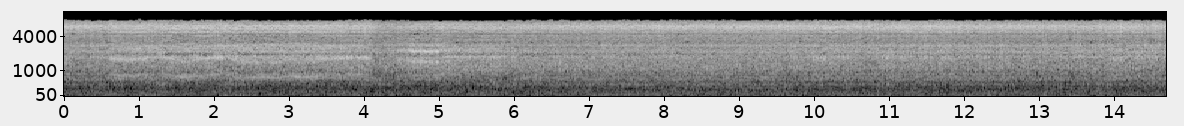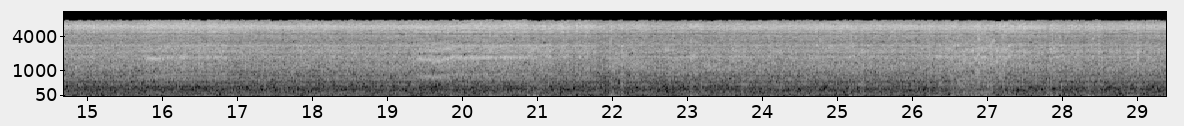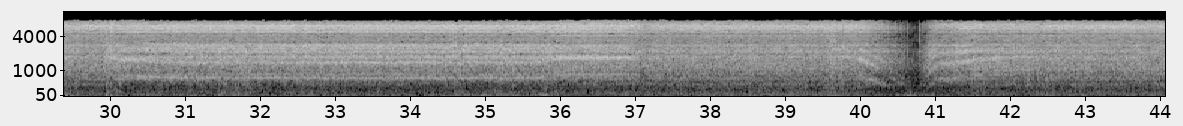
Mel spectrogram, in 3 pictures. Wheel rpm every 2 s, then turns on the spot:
230, 220, 220, 230, 230, 230, 230, 230, 230, 230, 230, 230, 230, 240, 230, 220, 210, 210, 230, 230, 130, 230.
none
